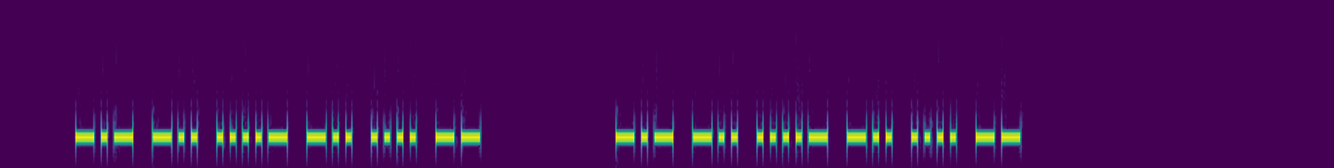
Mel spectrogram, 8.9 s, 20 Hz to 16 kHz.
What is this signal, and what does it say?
Morse code, heard as a keyed tone, about 28 wpm, 700 Hz. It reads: KD4DHM KD4DHM
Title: USA Call Signs - 6 Characters - Repeated 2x - 28wpm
